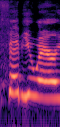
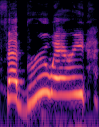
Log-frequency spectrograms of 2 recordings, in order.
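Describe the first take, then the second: First: It is said the usual way, first r dropped. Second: It is said as spelled, first r sounded.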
